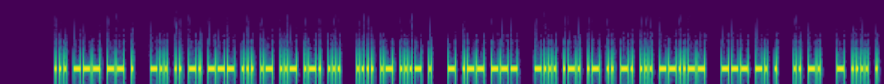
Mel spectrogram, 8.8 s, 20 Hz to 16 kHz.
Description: Morse code, heard as a keyed tone, about 50 wpm, 700 Hz. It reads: SOME DINOSAURS HAVE TWO BRAINS, ONE IN THE
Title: A Sound Of Thunder 50wpm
